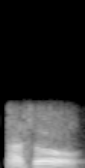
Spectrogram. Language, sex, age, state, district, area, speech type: Odia, male, 30-45, Odisha, Sambalpur, rural, conversation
